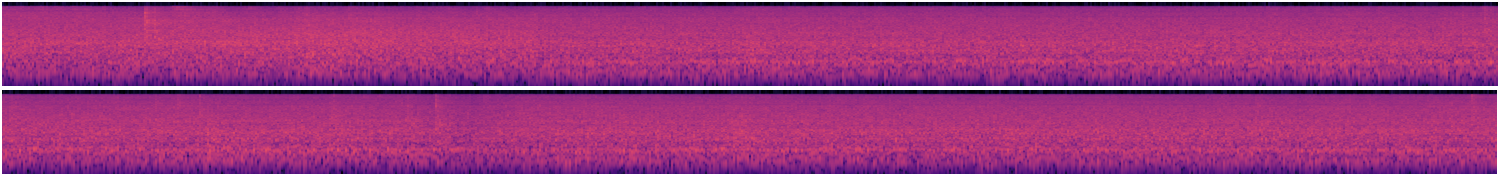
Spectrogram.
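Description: Steady, even rushing noise of factory ventilation and machinery, with a faint steady hum running through it.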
